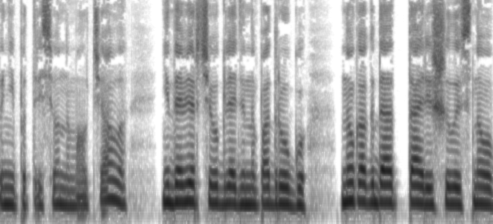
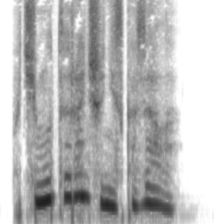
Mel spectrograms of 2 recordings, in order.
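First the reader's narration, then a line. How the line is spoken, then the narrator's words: Quiet question. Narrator (Russian): тихо поинтересовалась Стефани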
